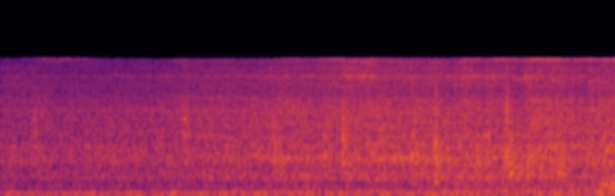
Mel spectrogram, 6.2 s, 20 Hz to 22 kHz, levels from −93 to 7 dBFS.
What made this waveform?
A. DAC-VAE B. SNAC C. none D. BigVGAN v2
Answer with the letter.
C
